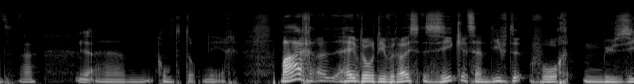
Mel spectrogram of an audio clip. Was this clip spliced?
yes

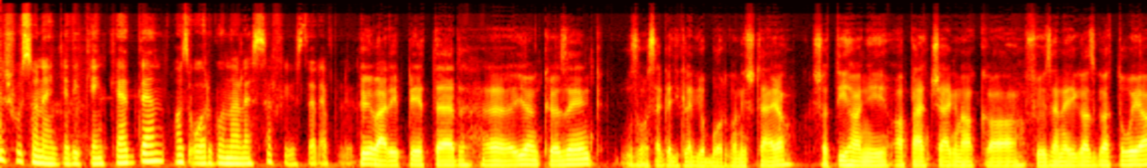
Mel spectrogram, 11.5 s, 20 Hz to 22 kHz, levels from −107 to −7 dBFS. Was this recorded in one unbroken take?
yes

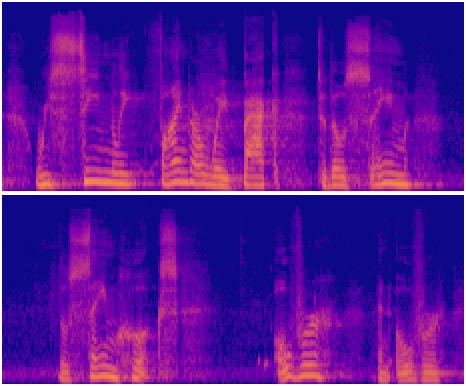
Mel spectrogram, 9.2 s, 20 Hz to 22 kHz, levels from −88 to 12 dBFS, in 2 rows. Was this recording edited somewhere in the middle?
no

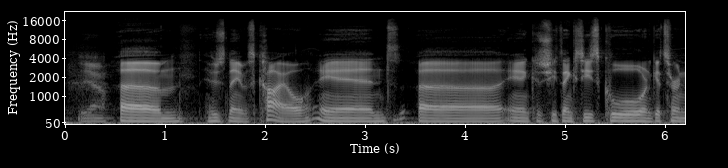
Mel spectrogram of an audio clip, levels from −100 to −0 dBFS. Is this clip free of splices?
yes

